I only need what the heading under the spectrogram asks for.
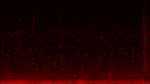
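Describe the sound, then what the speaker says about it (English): Rain and thunder in the video game Lies of P: a dense, steady wash of rainfall with a low rumbling undertone, faint and continuous, with no speech. "So the rain makes everything shiny"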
